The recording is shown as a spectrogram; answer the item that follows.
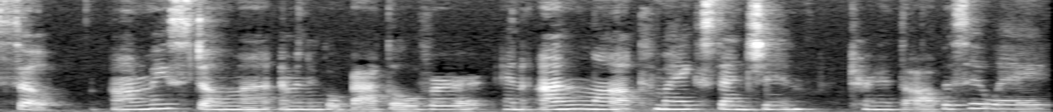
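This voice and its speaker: At a moderate pace, a woman speaks in a room with audible echo. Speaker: video creator sharing feeding tube tips. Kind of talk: tutorial.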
